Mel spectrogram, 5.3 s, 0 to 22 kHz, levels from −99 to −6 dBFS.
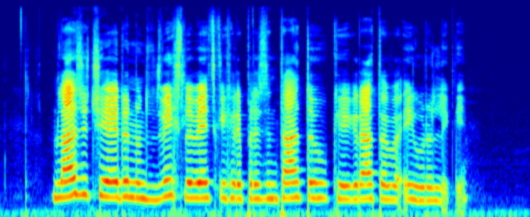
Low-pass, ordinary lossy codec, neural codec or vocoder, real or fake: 19.8 kHz; none; vocoder, 48 kHz, 128 mel bands, Vocos; fake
